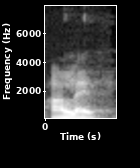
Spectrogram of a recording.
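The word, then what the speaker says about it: א: Yang pertama adalah huruf alef. Ya, ini adalah huruf alef. Huruf alef ini adalah silent letter ya.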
